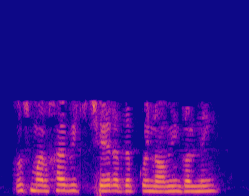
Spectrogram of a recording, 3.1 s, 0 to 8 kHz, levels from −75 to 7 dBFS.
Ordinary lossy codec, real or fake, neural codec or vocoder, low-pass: AAC, 16 kbps; fake; vocoder, 44.1 kHz, 128 mel bands every 256 samples, BigVGAN v2; 7.2 kHz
